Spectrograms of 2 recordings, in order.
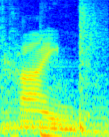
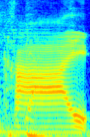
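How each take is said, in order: First: The word ends with clear n and d sounds. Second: The word ends without n or d sounds. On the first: The speaker calls it right. "แต่ว่าต้องมีนอมีดอนะครับ" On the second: The speaker calls it wrong. "ไม่ใช่คาย"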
